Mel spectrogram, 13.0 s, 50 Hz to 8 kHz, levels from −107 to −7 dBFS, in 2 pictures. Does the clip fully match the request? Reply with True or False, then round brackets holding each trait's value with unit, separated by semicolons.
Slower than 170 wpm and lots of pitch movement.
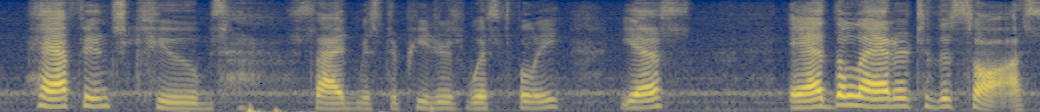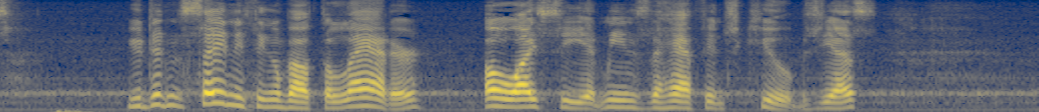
False (150 wpm; 4.8 semitones)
